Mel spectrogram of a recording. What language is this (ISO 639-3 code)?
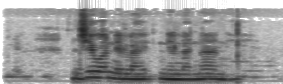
swa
